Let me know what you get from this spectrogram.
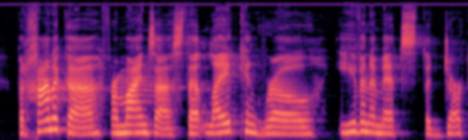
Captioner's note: none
